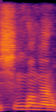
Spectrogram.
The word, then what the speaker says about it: 신광야: 자, 그러더니 신광야로 갔어요. 신광야. 이 신은 한문이 아니고요. 저쪽 히브리어 발음입니다.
